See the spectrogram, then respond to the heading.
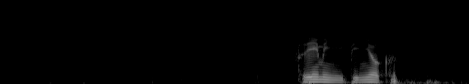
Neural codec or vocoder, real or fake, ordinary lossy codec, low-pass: vocoder, 44.1 kHz, 128 mel bands every 512 samples, BigVGAN v2; fake; none; 5.4 kHz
